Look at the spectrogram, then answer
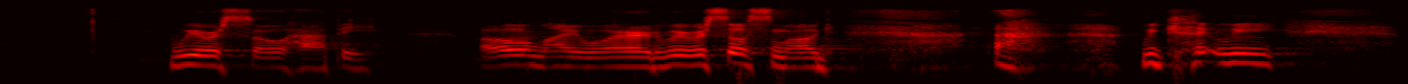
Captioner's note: chuckles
